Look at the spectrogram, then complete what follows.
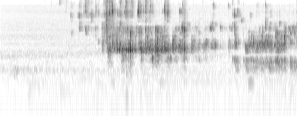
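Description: Hot water poured in a thin stream into a ceramic mug, starting about two seconds in and dipping briefly before running on.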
